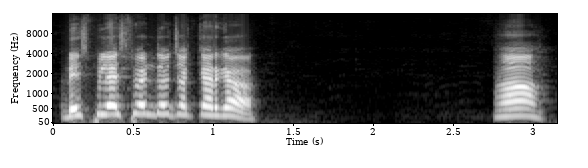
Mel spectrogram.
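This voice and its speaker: A man's voice: very high-pitched, unhurried, pushed and bright, no echo. A man teaching a live class. He fires call-and-response questions at his students and scolds the noisy ones.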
